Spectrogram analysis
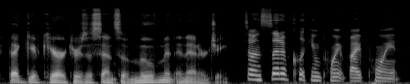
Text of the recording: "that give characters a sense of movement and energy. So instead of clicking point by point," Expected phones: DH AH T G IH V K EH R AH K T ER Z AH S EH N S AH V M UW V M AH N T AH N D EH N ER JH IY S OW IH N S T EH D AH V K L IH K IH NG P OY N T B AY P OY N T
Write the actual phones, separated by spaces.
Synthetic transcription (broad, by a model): DH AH T G IH V K EH R AH K T ER Z AH S EH N S AH V M UW V M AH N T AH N EH N ER JH IY S OW IH N S T EH D AH V K L IH K IH NG P OY N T B AY P OY N T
